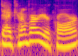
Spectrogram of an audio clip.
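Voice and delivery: put-on Southern accent with a drawl. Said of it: "you sound so Southern right now".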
